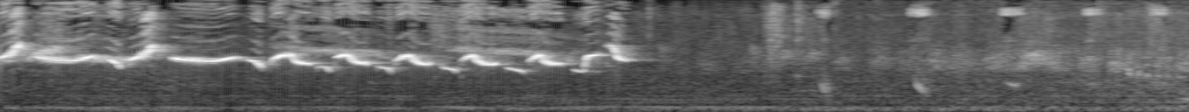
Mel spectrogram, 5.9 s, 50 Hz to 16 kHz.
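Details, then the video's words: Chinese hwamei (Garrulax canorus) opens with a bright warbled phrase, then repeats a rolling whistled motif about seven times over three seconds before fading to quiet scattered notes and a low hum. "Birds Garrulax canorus: Singer yellow mouth - wonderful birdsong 2016"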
